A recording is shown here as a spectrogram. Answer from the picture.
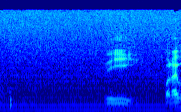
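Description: Near silence apart from a steady low electrical mains hum. A man's voice makes one short sound about three-quarters of the way through.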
